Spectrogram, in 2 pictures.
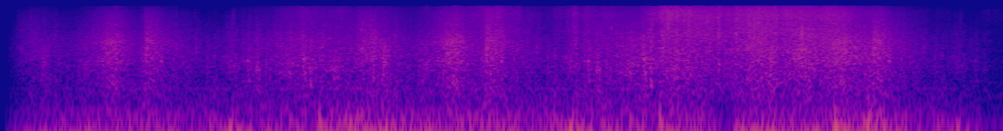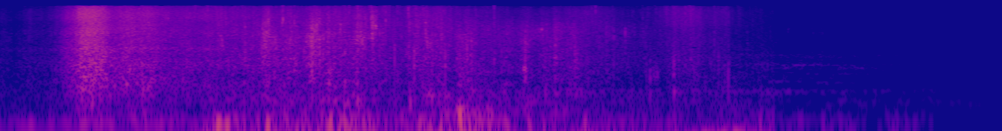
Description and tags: Someone climbing out of tree.
AudioDramaHub, leaf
